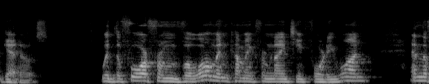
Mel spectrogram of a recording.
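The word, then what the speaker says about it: Wołomin: as you may know the W in Polish is pronounced like the English V while the L with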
